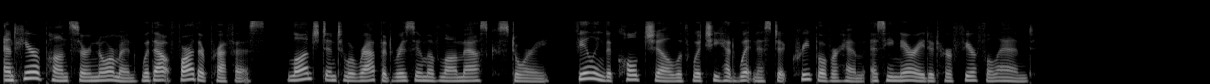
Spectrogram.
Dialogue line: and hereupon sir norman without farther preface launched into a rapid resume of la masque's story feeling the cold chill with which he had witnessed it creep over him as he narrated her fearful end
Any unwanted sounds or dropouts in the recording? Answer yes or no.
no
